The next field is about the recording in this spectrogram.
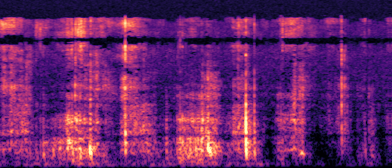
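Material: Leather.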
